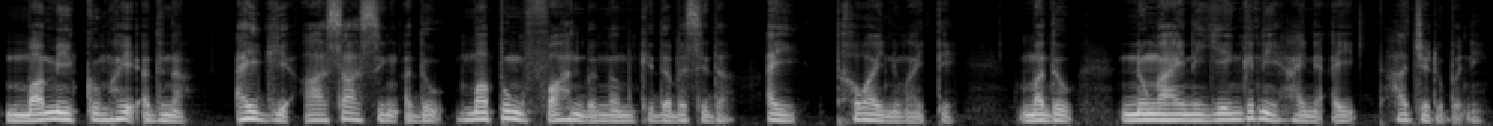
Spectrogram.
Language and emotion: Manipuri, sad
